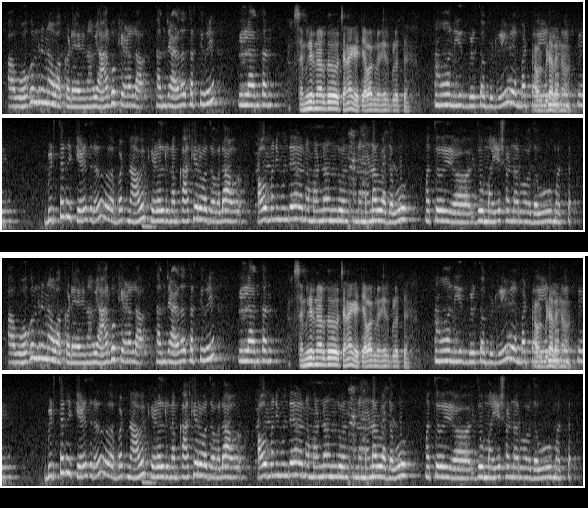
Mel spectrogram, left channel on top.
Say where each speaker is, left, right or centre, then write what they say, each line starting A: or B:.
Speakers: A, on the right (about 65°); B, on the right (about 25°).
A: ಹೋಗಲ್ರಿ ನಾವ್ ಆಕಡೆ ನಾವ್ ಯಾರ್ಗೂ ಕೇಳಲ್ಲ ತಂದ್ರೆ ಅಳ್ದ ತರ್ತಿವ್ರಿ ಇಲ್ಲ ಅಂತ
B: ಸಮೀರ್ನಾರ್ದು ಚೆನ್ನಾಗೈತಿ ಯಾವಾಗ್ಲೂ ನೀರ್ ಬೀಳುತ್ತೆ
A: ಹಾ ನೀರ್ ಬೀಳ್ತಾ ಬಿಟ್ಟ ರೀ ಬಟ್
B: ಅವ್ರು
A: ಏನ್
B: ಬಿಡಲ್ಲನು
A: ಮಾಡ್ಬೇಕೀ ಬಿಡ್ತಾರಿ ಕೇಳಿದ್ರ ಬಟ್ ನಾವೇ
B: ಹ್ಮ್
A: ಕೇಳಲ್ರಿ ನಮ್ ಕಾ ಅಕ್ಕರು ಅದಾವಲ್ಲ ಅವರು ಅವ್ರ ಮನೆ ಮುಂದೆ ನಮ್ಮ ಅಣ್ಣಂದು ನಮ್ಮ ಅಣ್ಣರು ಅದವು ಮತ್ತು ಇದು ಮಹೇಶ್ ಅಣ್ಣರು ಅದವು ಮತ್ತು ಮ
